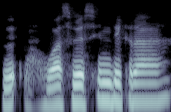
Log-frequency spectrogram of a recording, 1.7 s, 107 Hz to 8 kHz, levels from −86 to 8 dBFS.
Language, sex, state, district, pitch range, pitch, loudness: Hindi, male, Bihar, Saharsa, 140-165 Hz, 155 Hz, -16 LUFS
